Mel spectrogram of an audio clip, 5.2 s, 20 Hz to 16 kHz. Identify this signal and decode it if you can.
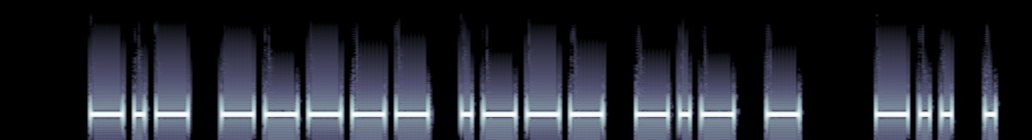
Morse code, heard as a keyed tone, about 22 wpm, 700 Hz. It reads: K0JKT DE
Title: USA Callsign DE Callsign 22wpm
